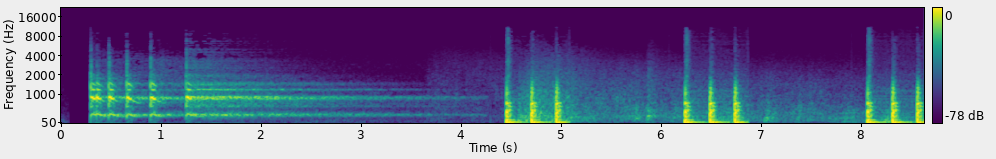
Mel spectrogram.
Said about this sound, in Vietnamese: Mạnh Đạt gõ cửa 3 lần, mỗi lần 3 tiếng.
